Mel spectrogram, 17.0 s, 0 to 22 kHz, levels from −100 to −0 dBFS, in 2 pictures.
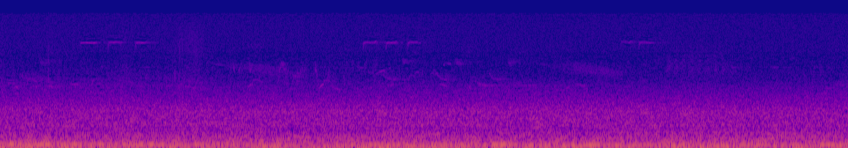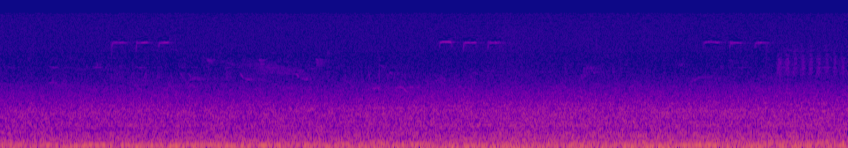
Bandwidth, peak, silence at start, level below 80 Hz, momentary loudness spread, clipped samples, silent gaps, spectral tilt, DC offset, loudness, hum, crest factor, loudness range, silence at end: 16 kHz; -36 dBFS; 0 s; -52 dBFS; 2 LU; under 0.1%; none; -7 dB/octave; under 0.1%; -54 LUFS; none; 14 dB; 2 LU; 0 s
